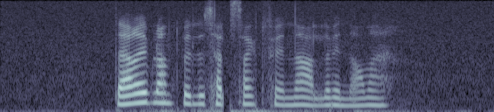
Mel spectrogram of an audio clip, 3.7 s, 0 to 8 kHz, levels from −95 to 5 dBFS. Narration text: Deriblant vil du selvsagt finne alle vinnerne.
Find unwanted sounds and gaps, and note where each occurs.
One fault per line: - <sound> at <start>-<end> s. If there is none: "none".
- dropout at 1.7-1.7 s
